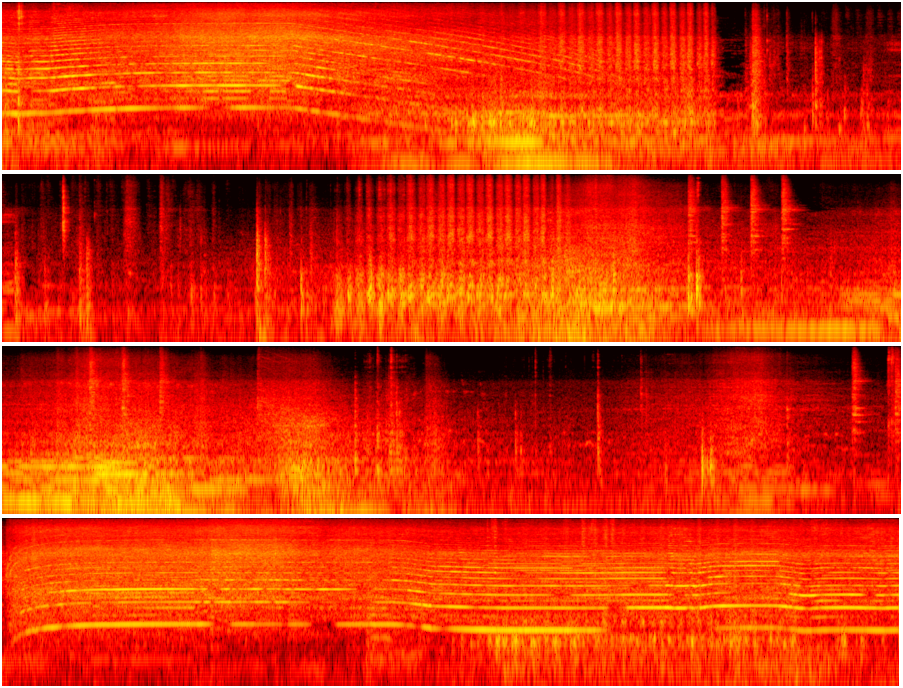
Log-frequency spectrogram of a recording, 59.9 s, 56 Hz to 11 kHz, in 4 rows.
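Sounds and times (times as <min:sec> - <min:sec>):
power tool whining: 0:00.0 - 0:10.8, 0:44.8 - 0:59.9.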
